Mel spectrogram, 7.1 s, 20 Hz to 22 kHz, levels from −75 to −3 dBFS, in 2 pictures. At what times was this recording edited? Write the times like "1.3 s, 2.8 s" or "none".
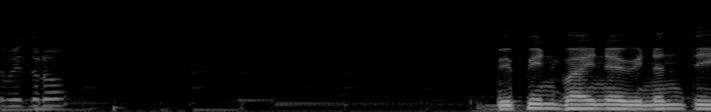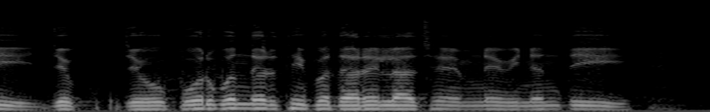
2.3 s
